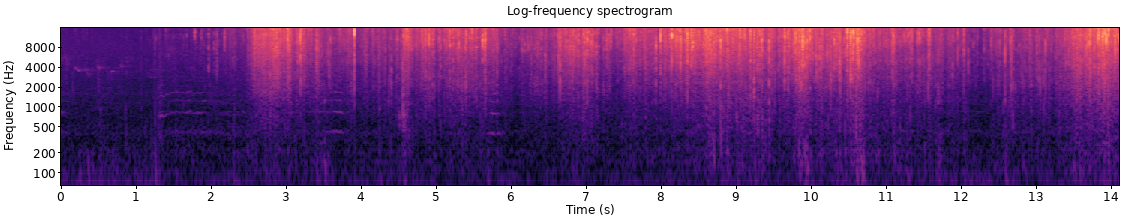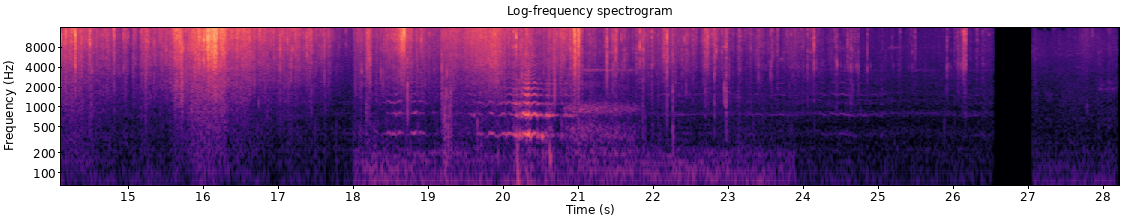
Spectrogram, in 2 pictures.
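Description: Close rustling and crunching of dry leaf litter and grass, swelling and fading several times as a hand works among porcini mushrooms to pick them. Later an insect buzzes near the microphone, loudest about twenty seconds in.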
